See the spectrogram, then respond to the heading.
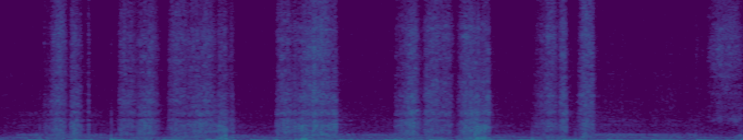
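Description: Fingertips trace along the printed letters and Eiffel Tower of an IKEA Paris printed canvas wall picture, a textured print on a rigid frame, scratching lightly. Soft, bright scratching strokes come in uneven bursts over a faint, steady low hum. The overall sound is quiet and close.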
